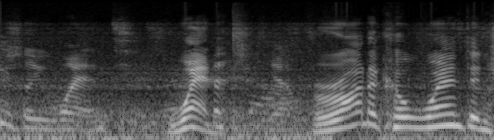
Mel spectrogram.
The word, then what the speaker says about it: Wendt: Did I pronounce that right? Actually, Wendt.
